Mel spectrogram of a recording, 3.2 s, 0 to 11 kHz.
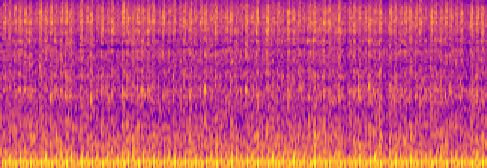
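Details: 1992 Opel Vectra A, automatic, 1.8 engine, before repair: loud, raspy idle with rapid uneven puffing at the tailpipe; middle muffler broken off and hanging, exhaust blowing out unsilenced.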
